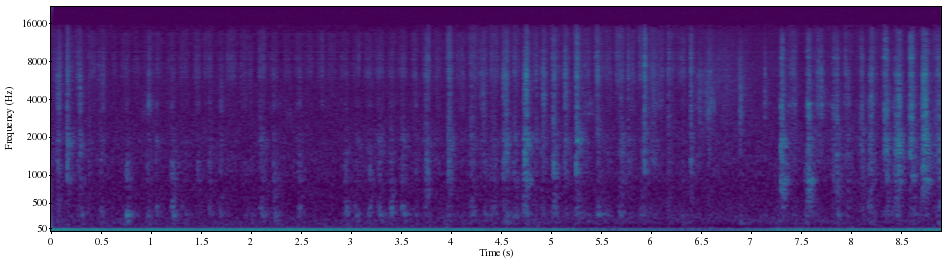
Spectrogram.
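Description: The tip of a wooden stylus repeatedly scratches a flat scratch art sheet of black-coated paper, held flat by the other hand. Short, dry, brisk scratching strokes come in a steady rhythm. They ease off and soften briefly in the middle, then return with crisper, brighter scrapes toward the end.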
